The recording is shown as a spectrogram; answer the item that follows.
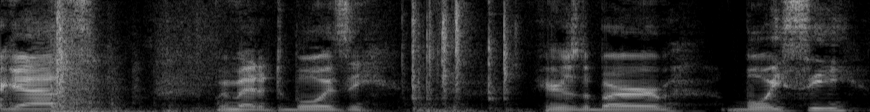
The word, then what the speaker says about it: Boise: All right, guys, we made it to Boise.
